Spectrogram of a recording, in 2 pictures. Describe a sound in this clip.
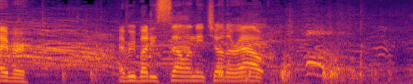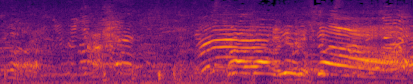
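A crowd of children and adults cheers and shouts outdoors.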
